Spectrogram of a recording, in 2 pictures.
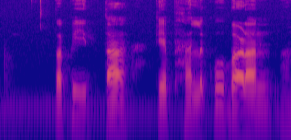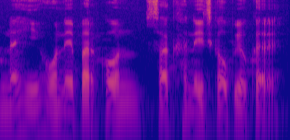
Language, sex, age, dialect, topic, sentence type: Magahi, male, 41-45, Western, agriculture, question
